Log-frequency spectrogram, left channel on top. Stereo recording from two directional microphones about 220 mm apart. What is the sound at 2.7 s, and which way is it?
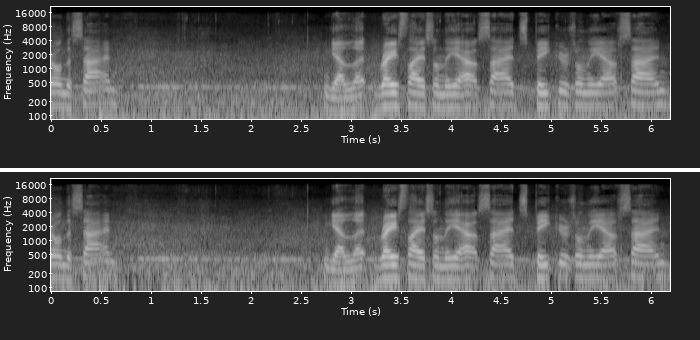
Speech, 10° left (ahead or behind).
